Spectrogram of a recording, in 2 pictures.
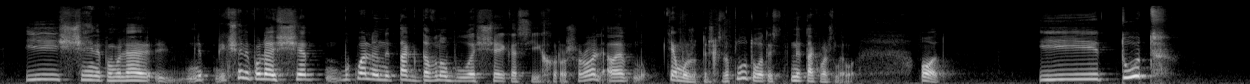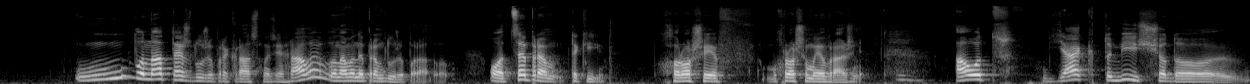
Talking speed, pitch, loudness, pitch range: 130 wpm, 195 Hz, -19 LUFS, 155-230 Hz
